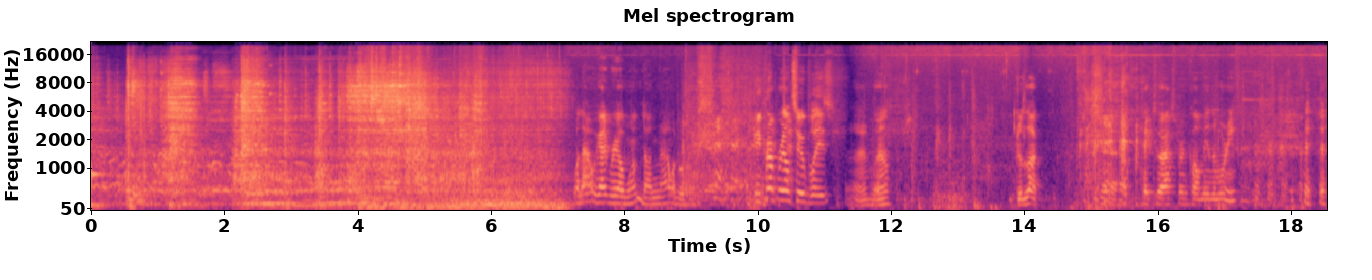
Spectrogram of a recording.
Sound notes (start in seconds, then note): 14.8 laughter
